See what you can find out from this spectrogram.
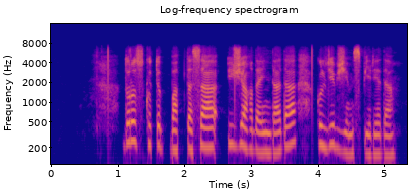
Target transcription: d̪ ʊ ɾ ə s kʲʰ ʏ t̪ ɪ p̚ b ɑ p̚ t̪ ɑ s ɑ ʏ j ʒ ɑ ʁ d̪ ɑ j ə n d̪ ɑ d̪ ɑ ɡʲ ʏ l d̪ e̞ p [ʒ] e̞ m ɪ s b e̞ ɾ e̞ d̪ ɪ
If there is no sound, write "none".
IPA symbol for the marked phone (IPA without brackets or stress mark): ʒ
